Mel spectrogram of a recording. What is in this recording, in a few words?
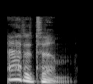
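"adytum", British English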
